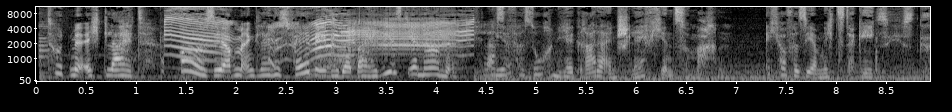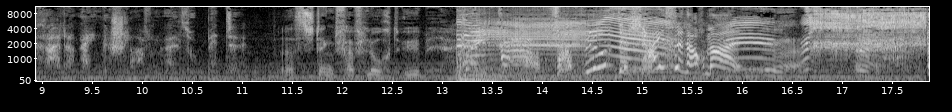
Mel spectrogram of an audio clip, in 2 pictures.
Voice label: Junge Mutter Junger Vater; Jemand Den Ich Mal Kannte

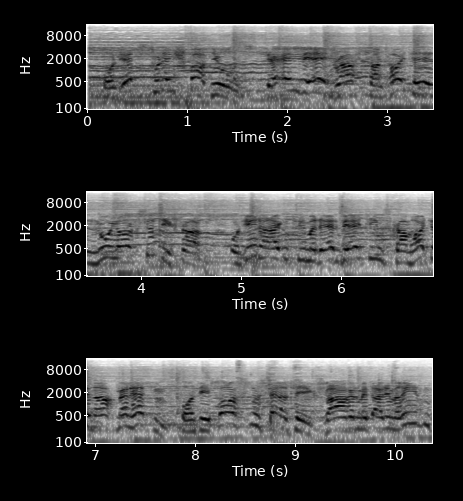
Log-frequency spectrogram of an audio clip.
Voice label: Nachrichtensprecher; Winning Time

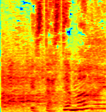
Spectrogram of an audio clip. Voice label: Frau Bar; Frasier

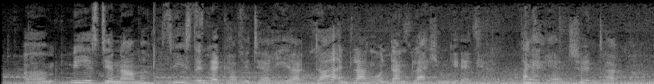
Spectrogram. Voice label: Empfangsdame; AlaskaDaily

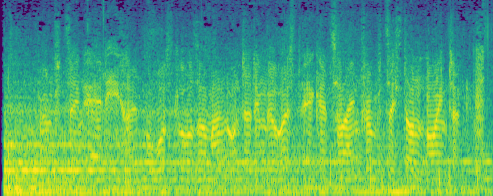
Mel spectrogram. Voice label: Funk, Stimmproben; LO SVU

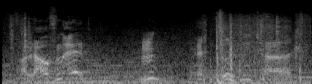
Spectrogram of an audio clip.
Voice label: Zwergenwachmann, Stimmproben; DER HERR DER RINGE: DIE RINGE DER MACHT; The Lord of the Rings

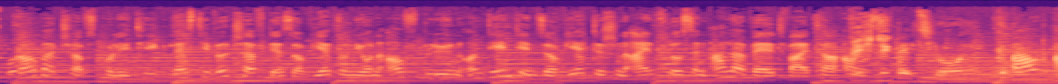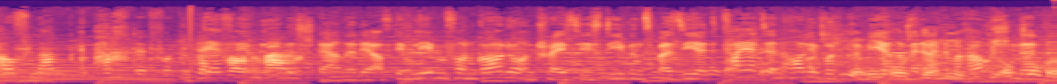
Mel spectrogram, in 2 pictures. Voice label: Nachrichten; Stimmproben; For All Mankind

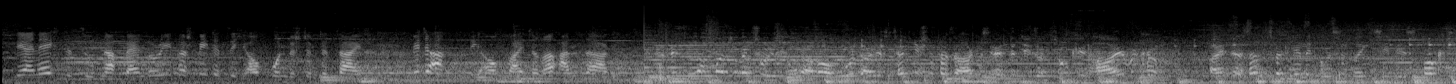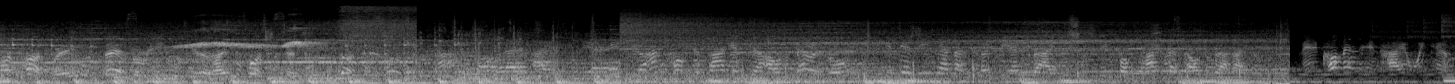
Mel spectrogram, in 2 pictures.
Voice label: Bahnhofsdurchsagen; Slow Horses

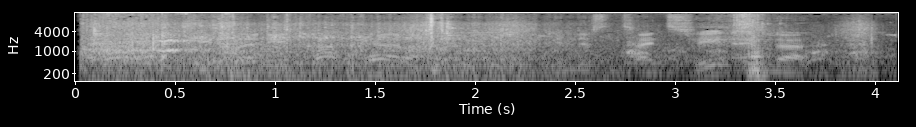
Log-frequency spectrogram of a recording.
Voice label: Mann; AusgerechnetAlaska

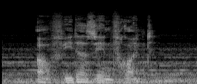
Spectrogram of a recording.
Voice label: Mann Mit Brille

